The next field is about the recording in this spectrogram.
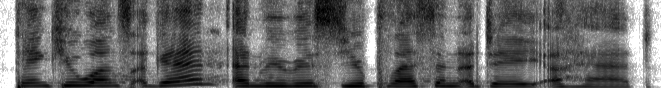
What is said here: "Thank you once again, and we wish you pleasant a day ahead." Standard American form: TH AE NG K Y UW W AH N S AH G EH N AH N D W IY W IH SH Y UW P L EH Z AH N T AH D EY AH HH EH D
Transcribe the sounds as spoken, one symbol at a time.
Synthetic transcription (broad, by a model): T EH NG K Y UW W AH N S AH G EH N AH N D W IY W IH S Y UW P L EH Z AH N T AH D EY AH HH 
